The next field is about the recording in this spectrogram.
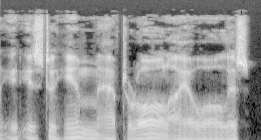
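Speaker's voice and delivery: usual speaking voice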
